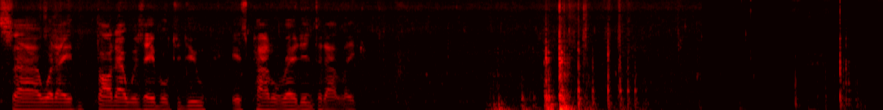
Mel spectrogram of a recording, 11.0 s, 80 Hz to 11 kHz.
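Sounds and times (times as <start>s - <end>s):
paddle knocking canoe hull: 6.1s - 8.2s.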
